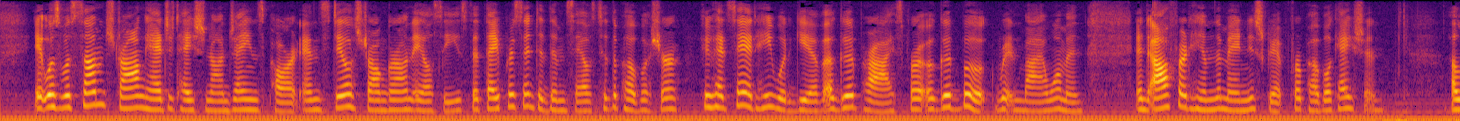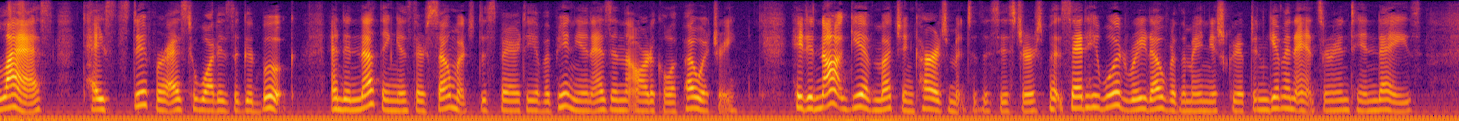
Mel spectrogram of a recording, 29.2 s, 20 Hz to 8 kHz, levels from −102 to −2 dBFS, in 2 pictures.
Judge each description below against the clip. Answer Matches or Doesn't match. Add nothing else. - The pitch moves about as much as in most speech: Matches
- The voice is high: Matches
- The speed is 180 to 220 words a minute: Matches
